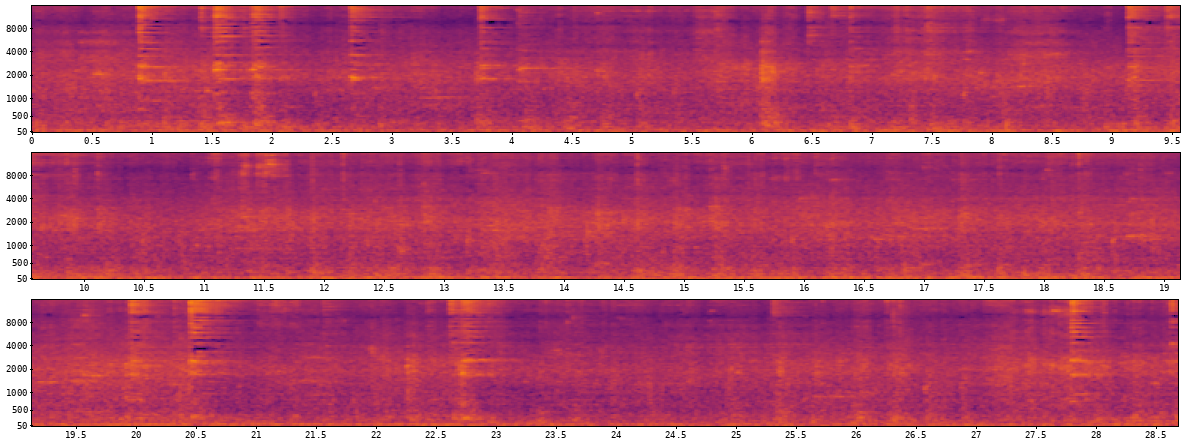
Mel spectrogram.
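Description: Norfolk Southern coal hopper cars of a freight train rolling past close by: a steady, loud rumble of wheels on rail, broken by sharp clacks as the wheels cross rail joints.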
